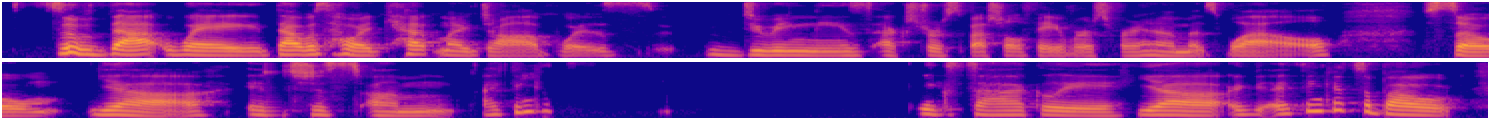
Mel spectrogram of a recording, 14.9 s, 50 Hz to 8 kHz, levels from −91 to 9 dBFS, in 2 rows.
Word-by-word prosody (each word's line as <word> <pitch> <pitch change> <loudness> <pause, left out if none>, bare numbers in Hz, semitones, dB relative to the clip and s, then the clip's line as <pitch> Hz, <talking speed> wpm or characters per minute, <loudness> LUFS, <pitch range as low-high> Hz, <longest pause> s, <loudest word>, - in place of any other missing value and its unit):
so 230 -3 +5
that 185 0 +6
way 160 -3 +2
that 185 -1 +8
was 190 +2 +1
how 200 -3 +2
I 160 - +3
kept 200 +4 -1
my 165 -2 -2
job, 155 - -4
was 425 - -4 0.4
doing 165 -1 0
these 155 0 -5
extra 160 0 -7
special - - -5
favors - - -7
for 145 - -9
him 150 -3 -5
as - - -6
well. - - -1 0.4
So, 145 0 +4
yeah, 175 -3 +1 0.2
it's 175 -2 -5
just, 180 -2 0
um, 150 - -5
I 185 - -8
think 295 +10 -5
it's 330 - -18 1.7
Exactly, 180 -7 -3
yeah, 175 -3 +3
I 190 +2 -5
I - - -3
think 330 +8 -1
it's 375 -2 -2
about 180 - +2
175 Hz, 140 wpm, -24 LUFS, 155-190 Hz, 1.7 s, that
